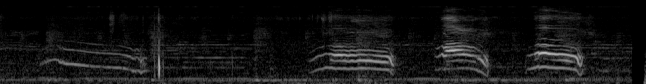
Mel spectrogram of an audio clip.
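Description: Very young kitten meowing: a faint falling call, a sharp click, then three loud meows about a second apart near the end. These are the calls of a hungry kitten that has lost its mother.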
